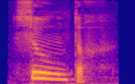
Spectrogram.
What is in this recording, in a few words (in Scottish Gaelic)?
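"sunndach", Scottish Gaelic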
